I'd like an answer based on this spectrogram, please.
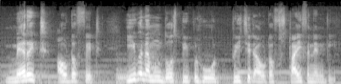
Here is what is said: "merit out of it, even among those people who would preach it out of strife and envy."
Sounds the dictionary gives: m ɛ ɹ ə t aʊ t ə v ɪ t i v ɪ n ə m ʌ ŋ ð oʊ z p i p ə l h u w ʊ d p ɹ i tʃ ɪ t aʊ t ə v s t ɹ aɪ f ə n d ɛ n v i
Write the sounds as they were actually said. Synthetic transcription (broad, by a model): m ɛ ɹ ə t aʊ t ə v ɪ t i v ɪ n ə m ʌ ŋ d oʊ s p i p ə l h u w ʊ d p ɹ i tʃ ɪ t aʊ t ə f s t ɹ aɪ f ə n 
